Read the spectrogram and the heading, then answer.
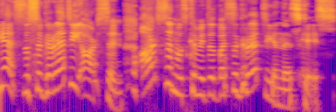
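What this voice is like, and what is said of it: Usual voice. Nothing is said of it.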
